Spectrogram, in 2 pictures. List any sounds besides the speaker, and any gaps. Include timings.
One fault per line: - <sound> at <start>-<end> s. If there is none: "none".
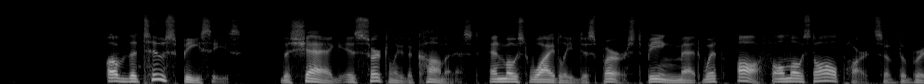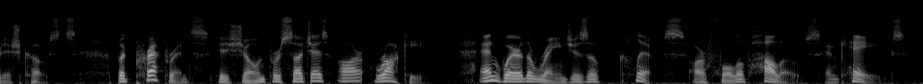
none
